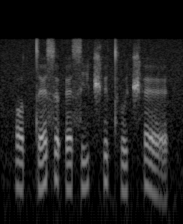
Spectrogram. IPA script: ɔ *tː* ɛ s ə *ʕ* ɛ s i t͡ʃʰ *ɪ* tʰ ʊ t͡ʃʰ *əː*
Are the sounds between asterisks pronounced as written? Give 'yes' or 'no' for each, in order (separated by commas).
yes, no, yes, no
